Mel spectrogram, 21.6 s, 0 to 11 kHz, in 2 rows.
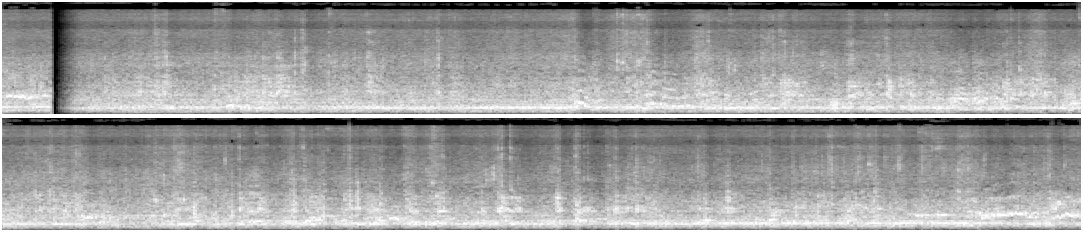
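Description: Kobelco SK200 hydraulic excavator's diesel engine running steadily under working load, with a constant low hum and mechanical noise as the machine handles a bored-pile casing pipe. The sound cuts out for an instant about half a second in.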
